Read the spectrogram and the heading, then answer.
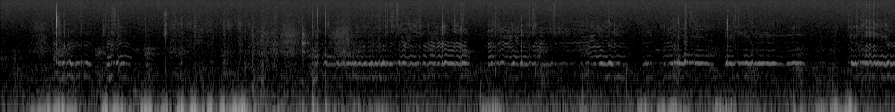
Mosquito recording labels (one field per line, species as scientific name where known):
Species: Anopheles coustani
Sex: female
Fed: unfed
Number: one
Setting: cup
